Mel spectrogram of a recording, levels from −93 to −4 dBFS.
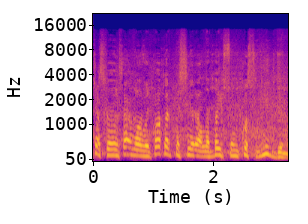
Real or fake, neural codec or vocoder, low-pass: fake; codec, 44.1 kHz, 3.4 kbps, Pupu-Codec; 14.4 kHz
